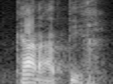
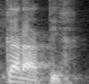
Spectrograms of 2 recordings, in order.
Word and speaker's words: caráter: paroxítonas note comigo seguinte caráter carapi intransferível orgãos Professor sílaba tônica de caráter la sílaba tônica de intransferível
